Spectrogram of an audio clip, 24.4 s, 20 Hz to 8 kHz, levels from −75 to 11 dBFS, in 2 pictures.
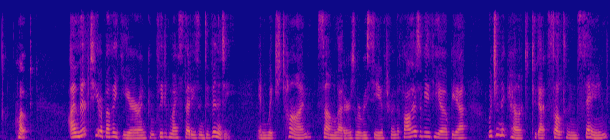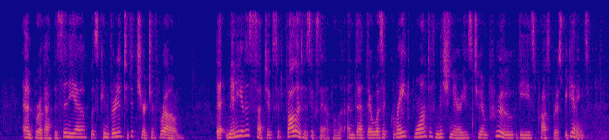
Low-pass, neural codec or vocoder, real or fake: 7.2 kHz; codec, 16 kHz in and 24 kHz out, 1.1 kbps, FireRedTTS-2 codec; fake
